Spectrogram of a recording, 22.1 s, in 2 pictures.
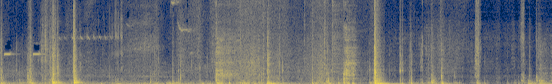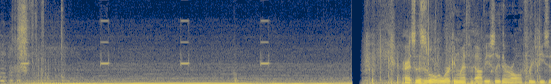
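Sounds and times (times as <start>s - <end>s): loud thump: 7.4s - 7.8s
car engine starting and idling: 10.6s - 18.1s.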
